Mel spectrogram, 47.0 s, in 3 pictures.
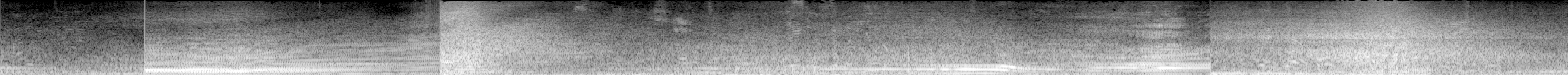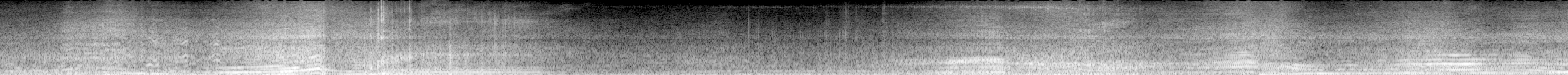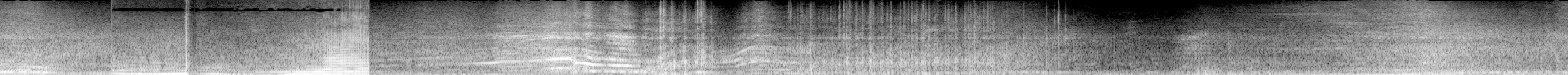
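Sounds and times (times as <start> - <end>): cars accelerating hard: 1.3 - 21.3, 24.4 - 42.2.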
